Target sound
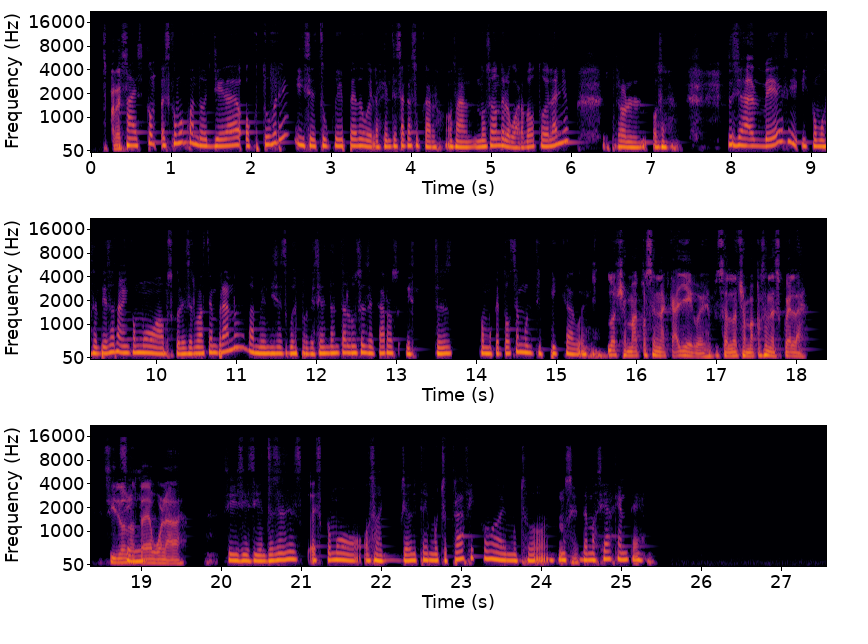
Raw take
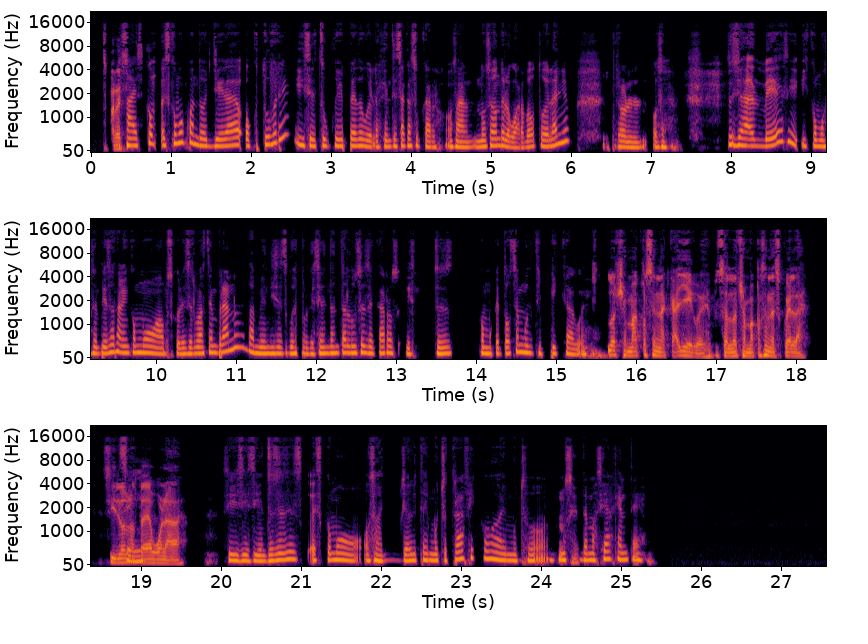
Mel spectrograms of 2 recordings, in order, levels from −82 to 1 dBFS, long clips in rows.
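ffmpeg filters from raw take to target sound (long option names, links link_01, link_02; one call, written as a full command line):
ffmpeg -i in.wav -af "bass=frequency=250:gain=8,treble=frequency=4000:gain=-6,bandreject=frequency=5200:width=5.2,bandreject=frequency=285.7:width_type=h:width=4,bandreject=frequency=571.4:width_type=h:width=4,bandreject=frequency=857.1:width_type=h:width=4,bandreject=frequency=1142.8:width_type=h:width=4,bandreject=frequency=1428.5:width_type=h:width=4,volume=-9dB" out.wav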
